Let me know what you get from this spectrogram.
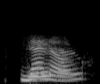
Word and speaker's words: NaNoWriMo: I mean, didn't this kind of all start over the NaMo, am I saying it right? NaMo? – NaNoWriMo. – NaNo. – NaNoWriMo. – Okay.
